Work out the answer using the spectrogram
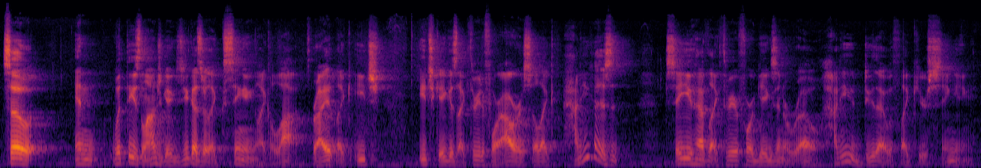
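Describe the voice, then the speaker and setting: A young man with a very low voice hosts a relaxed podcast conversation. He talks loosely, full of "like" and "um", and laughs easily between questions. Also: moderate pace, slight background noise. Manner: relaxed, many fillers and laughs. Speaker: podcast host. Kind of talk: casual interview chat.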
